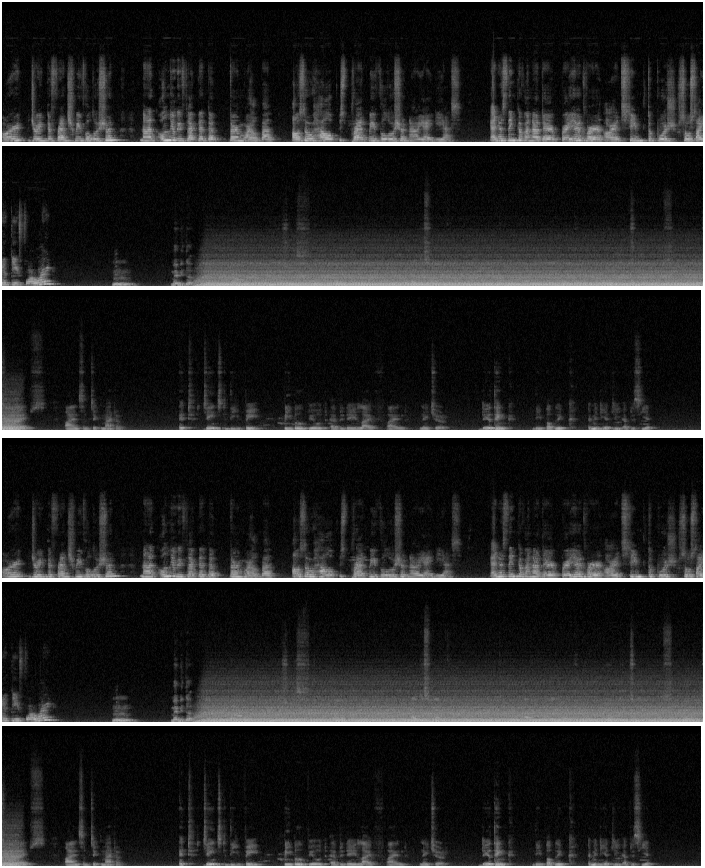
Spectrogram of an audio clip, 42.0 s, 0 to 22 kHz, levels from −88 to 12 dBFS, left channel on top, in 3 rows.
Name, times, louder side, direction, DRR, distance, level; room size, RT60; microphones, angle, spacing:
voice 1, 0.0-2.3 2.8-4.3 4.6-5.4 5.8-9.1 9.8-15.0, left 2 dB, 60° left, 0.7 m, -27 dB
voice 2, 16.2-16.7 17.4-17.9 18.5-19.0 19.3-20.2 20.6-21.4 22.2-23.0 23.5-23.9 24.4-25.6 25.9-28.9 29.3-30.4 31.6-33.2 33.6-36.1 36.4-36.9 37.6-38.3 38.6-39.5 39.8-41.0, right 2 dB, 15° right, 0.3 m, -35 dB
sound 1, 17.8-28.5, left 1 dB, 40° right, 0.9 m, -24 dB
2.4 x 2.4 x 2.2 m
head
